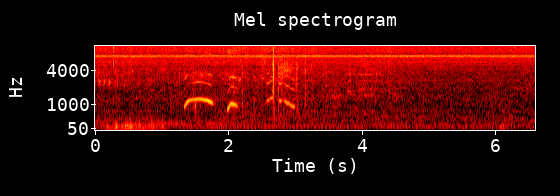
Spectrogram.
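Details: Baby macaque Nui Simon crying out for a hug: clear arched whistle-like cries, rising then falling, two close together and then a drawn-out downward-sliding one, over low rumbling background noise.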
